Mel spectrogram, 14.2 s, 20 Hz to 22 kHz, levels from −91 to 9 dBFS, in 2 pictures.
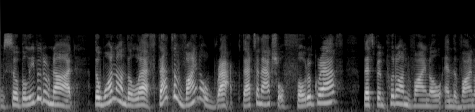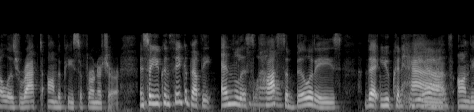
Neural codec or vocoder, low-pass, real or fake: none; 7.2 kHz; real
